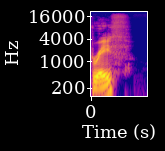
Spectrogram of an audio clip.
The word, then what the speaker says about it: Ralph: Ralph is pronounced Rafe.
